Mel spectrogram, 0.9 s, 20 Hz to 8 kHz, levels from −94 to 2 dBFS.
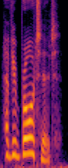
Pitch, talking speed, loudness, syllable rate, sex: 230 Hz, 260 wpm, -17 LUFS, 5.7 syllables/s, female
